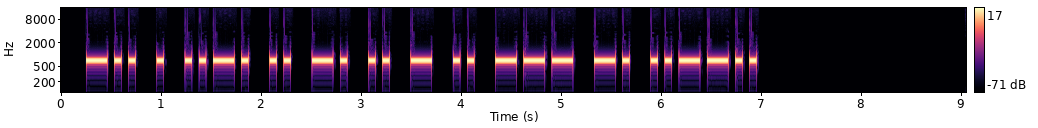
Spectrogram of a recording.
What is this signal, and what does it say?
Morse code, heard as a keyed tone, about 17 wpm, 700 Hz. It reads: DEFINITION?
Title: Sentences from Top 1000 Words - Review Part 4 - 17wpm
